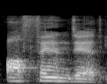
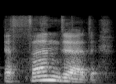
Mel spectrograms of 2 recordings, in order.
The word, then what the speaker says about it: offended: و لطفاً نگید offended، این تلفظ غلط. Offended تکرار کن. آفرین، با من بگو offended.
